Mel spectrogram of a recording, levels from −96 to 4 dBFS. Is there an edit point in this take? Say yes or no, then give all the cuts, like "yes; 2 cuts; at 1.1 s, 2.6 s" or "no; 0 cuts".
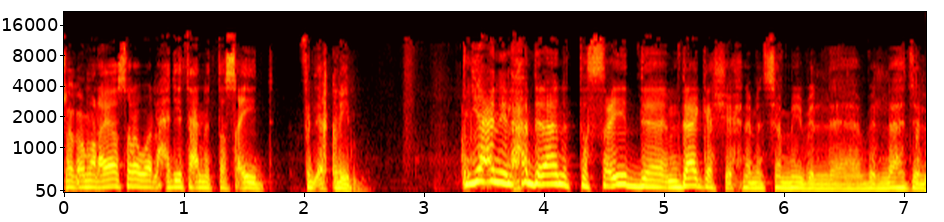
no; 0 cuts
